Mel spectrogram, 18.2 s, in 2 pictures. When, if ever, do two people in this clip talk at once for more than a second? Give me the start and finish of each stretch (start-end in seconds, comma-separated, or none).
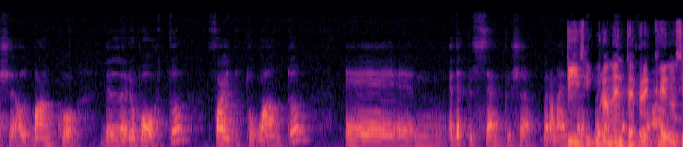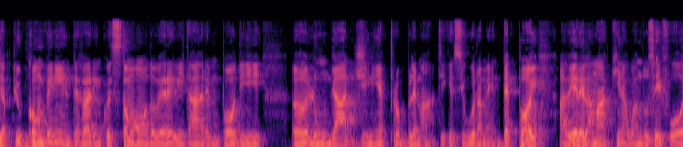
7.5-8.9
